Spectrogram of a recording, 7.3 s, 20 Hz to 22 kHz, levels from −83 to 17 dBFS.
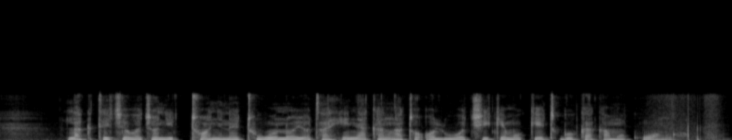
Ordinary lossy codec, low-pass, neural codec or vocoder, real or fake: Opus, 64 kbps; 7.2 kHz; none; real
